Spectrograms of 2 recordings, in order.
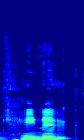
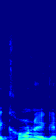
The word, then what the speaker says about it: Coenig: So that's Brian Koenig, C-O-E-N-I-G. And I'm really glad I asked him how to pronounce that, because I was just going to say Koenig and just go with it. But it's Koenig.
